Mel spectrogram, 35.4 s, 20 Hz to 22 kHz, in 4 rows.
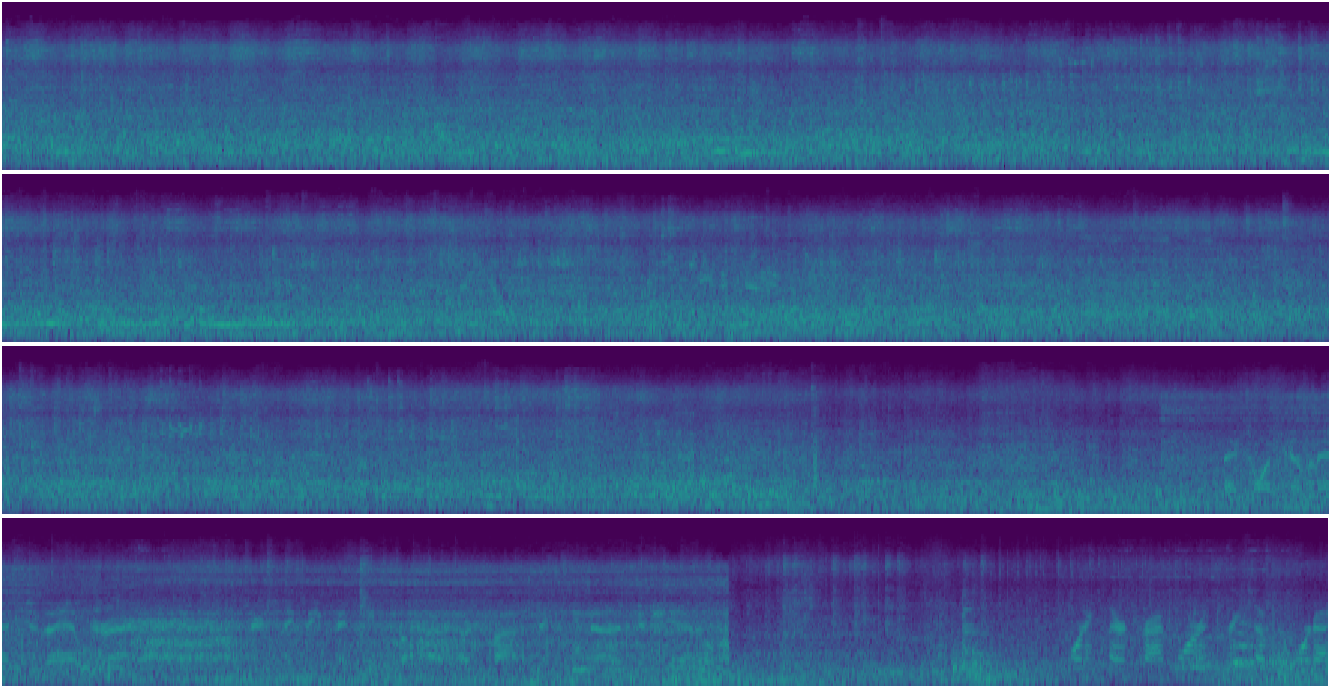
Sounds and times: Clickety-clack: 0.0s - 25.5s, 31.4s - 35.3s
Railroad car, train wagon: 0.0s - 35.3s
Train: 0.0s - 35.3s.

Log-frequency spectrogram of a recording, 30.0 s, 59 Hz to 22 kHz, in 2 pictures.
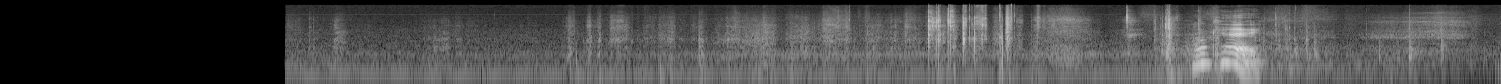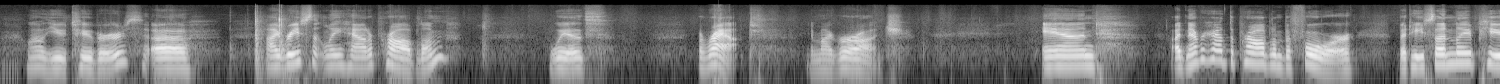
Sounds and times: Speech: 11.9s - 12.7s, 15.3s - 17.1s, 17.7s - 19.6s, 20.5s - 21.2s, 22.0s - 24.2s, 25.4s - 30.0s.

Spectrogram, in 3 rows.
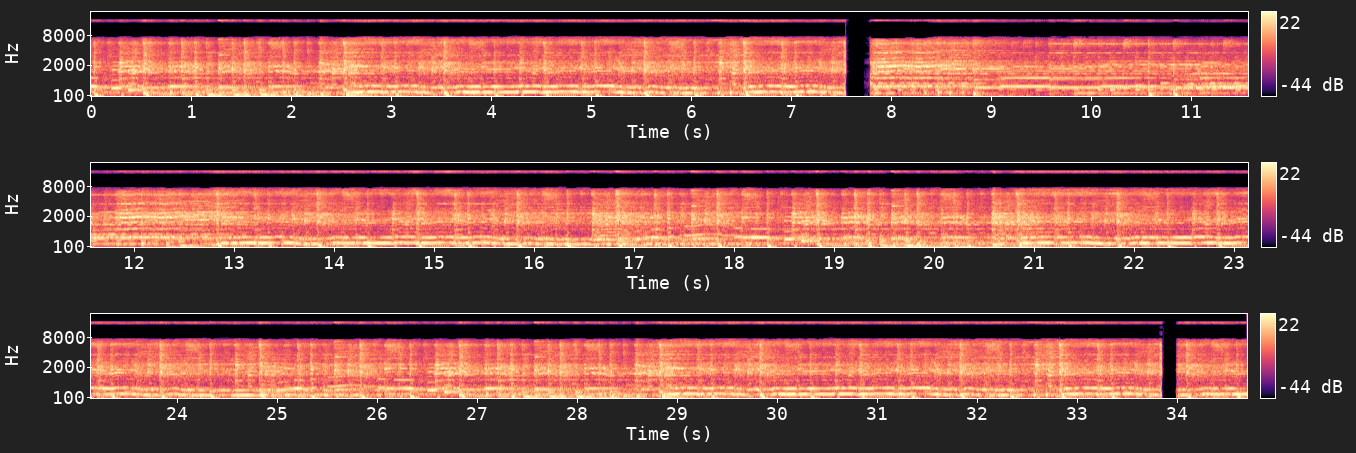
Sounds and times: Rhythm and blues: 0.0s - 34.7s.

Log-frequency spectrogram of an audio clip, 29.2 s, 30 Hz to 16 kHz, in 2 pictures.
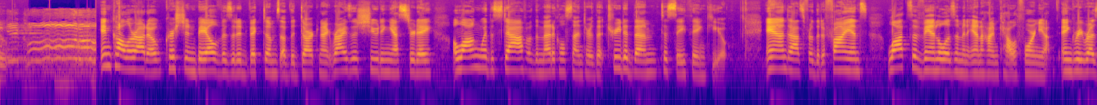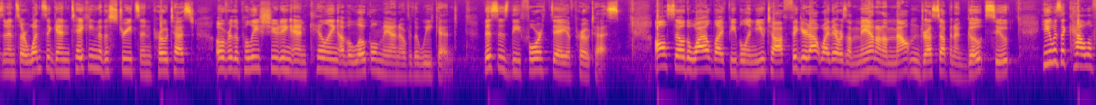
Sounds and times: Speech: 1.4s - 29.2s.

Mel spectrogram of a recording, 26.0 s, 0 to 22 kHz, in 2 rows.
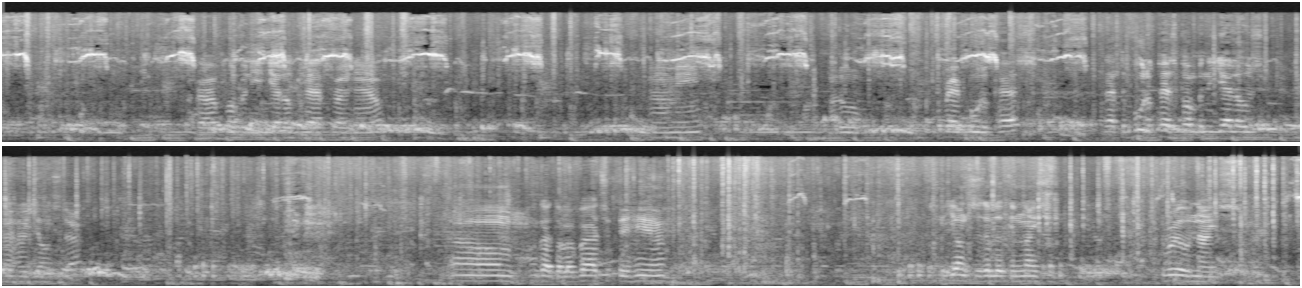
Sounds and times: Pigeon, dove: 0.0s - 25.9s
Speech: 1.9s - 3.9s, 6.5s - 7.0s, 8.2s - 10.2s, 11.0s - 13.8s, 17.4s - 19.7s, 22.4s - 23.7s, 24.5s - 25.7s.

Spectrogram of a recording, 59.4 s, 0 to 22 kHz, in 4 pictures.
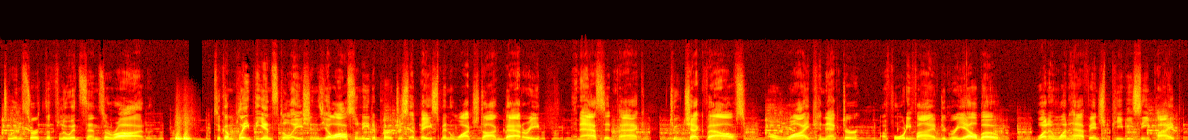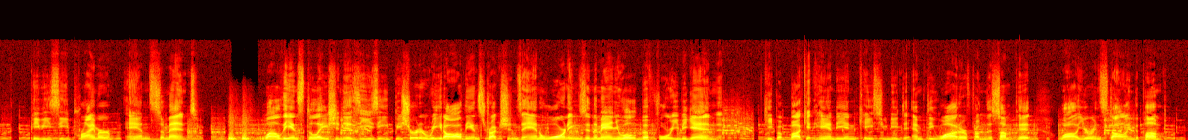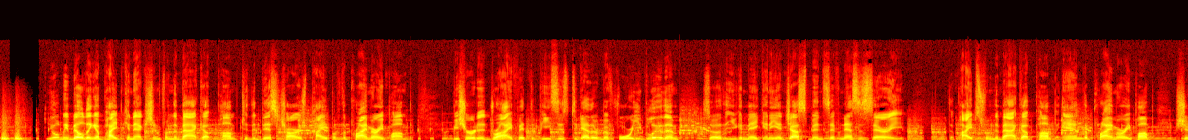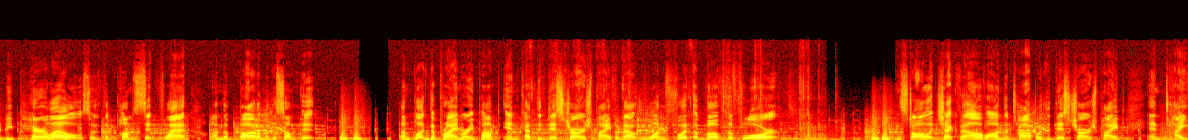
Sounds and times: Speech: 0.0s - 1.8s, 2.7s - 17.3s, 18.2s - 29.4s, 30.3s - 34.8s, 35.4s - 41.0s, 41.6s - 48.5s, 49.6s - 54.3s, 55.8s - 59.4s
Music: 0.0s - 59.4s.

